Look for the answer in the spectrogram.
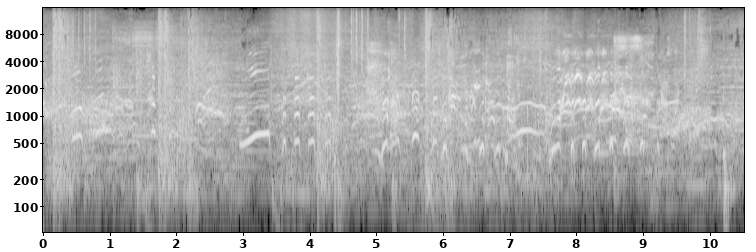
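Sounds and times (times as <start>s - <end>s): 
video game gunshots: 0.1s - 0.7s, 1.6s - 2.5s
laughter: 0.3s - 2.1s, 2.9s - 10.4s.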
